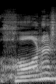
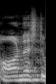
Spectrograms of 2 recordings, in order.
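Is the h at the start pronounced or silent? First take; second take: pronounced; silent. First: The word begins with an audible h sound. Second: The word begins directly with a vowel sound. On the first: The speaker calls it wrong. "हॉनेस्ट हम नहीं बोलते" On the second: The speaker calls it right. "ऑनेस्ट बोलते हैं"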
